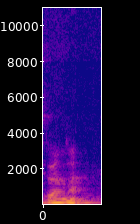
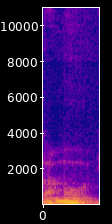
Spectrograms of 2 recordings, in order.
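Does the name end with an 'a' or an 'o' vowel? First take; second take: a vowel; o vowel. First: The name ends with an 'a' vowel. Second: The name ends with an 'o' vowel. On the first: The speaker calls it right. "it is Rama or Ram" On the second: The speaker calls it wrong. "that is Bengali style"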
